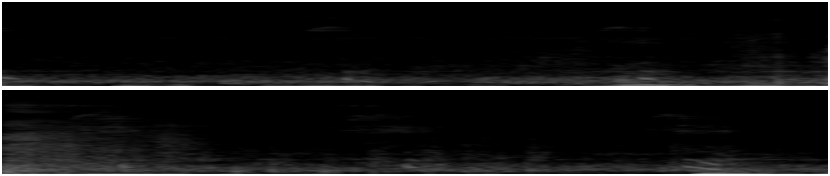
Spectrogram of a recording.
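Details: Kittens asleep and snoring, gentle breathy snuffles rising and fading, with a louder sighing exhale near the middle and another at the end against faint background hum.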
